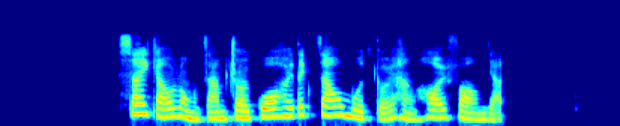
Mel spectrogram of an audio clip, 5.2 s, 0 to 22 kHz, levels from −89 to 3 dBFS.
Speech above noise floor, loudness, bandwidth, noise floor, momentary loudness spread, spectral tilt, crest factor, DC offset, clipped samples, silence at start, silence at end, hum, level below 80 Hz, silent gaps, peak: over 60 dB; -31 LUFS; 8.2 kHz; under -90 dBFS; 7 LU; -6 dB/octave; 18 dB; under 0.1%; under 0.1%; 1 s; 1 s; none; -76 dBFS; none; -16 dBFS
